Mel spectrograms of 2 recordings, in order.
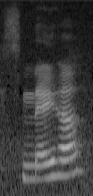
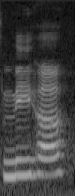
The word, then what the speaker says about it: Sneha: It is pronounced Sneha, not Sneha, not Shneha, which I get a lot as well.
